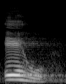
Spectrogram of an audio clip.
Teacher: pronuncio erro mais fechada ainda um som vocálico mais mais fechadinho · Então eu vou pronunciar esse E de uma forma mais fechada. Na primeira eu pronuncio erra, na segunda, como substantivo, eu pronuncio erro, mais fechado.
